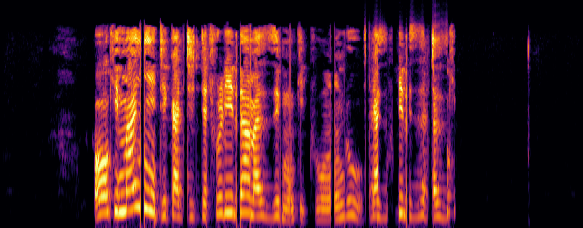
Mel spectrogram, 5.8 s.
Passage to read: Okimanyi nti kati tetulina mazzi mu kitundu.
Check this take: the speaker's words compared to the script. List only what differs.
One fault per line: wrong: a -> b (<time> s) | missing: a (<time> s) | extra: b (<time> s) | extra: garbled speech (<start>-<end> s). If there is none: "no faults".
extra: garbled speech (3.6-4.6 s)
